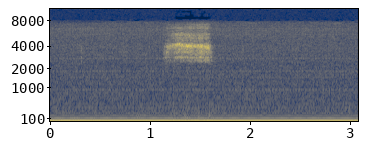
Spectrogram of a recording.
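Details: One raspy, breathy screech about half a second long from a young barn owl excited to get its first treat, recorded July 13, 2015, with low hum behind.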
